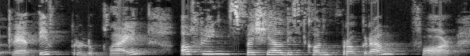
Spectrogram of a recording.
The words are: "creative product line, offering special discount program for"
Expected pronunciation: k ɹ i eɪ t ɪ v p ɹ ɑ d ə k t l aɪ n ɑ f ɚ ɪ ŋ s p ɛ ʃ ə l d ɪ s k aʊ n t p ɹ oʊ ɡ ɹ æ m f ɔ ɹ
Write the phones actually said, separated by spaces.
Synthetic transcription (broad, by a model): k ɹ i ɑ t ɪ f p ɹ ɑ d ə k l aɪ n ɑ f ɚ ɪ ŋ s p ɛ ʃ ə l d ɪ s k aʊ n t p ɹ oʊ ɡ ɹ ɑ m f ɔ ɹ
